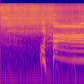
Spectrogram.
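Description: Pork pieces frying in oil in a hot pan give a steady, close hiss and sizzle throughout, with a brief spoken murmur partway through.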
